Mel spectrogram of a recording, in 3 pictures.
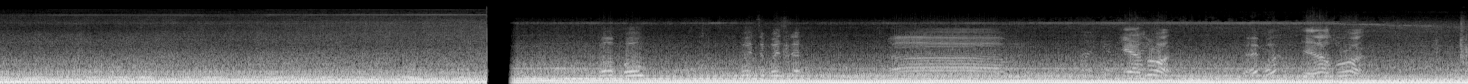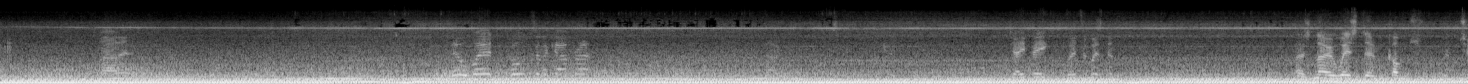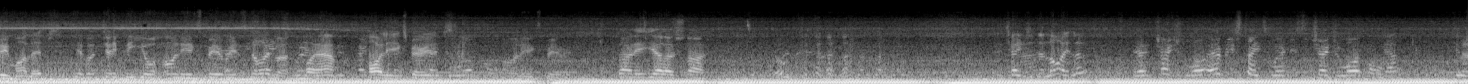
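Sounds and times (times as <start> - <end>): boat engine droning: 0.0 - 44.0
thin high whine: 0.0 - 44.0.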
